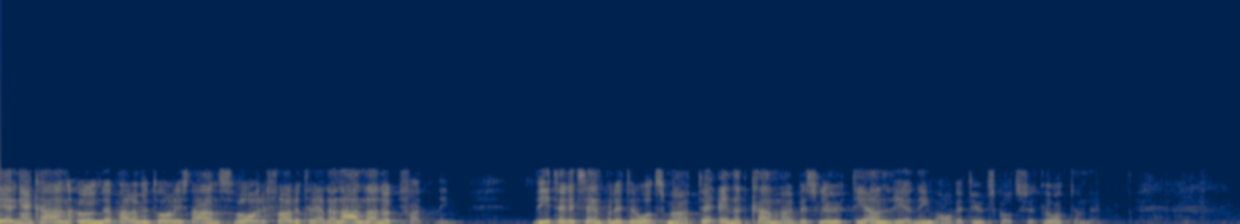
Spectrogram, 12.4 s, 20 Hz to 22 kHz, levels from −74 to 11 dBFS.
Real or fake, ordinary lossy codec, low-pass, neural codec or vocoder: fake; none; 5.4 kHz; codec, 16 kHz, 4 kbps, FreqCodec, smaller model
